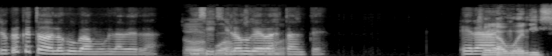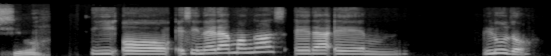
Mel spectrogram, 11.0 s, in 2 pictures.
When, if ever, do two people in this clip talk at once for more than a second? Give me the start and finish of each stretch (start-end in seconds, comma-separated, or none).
1.8-3.0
